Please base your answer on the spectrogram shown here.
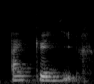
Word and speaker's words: accueillir: A, très ouvert, que, accueillir.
